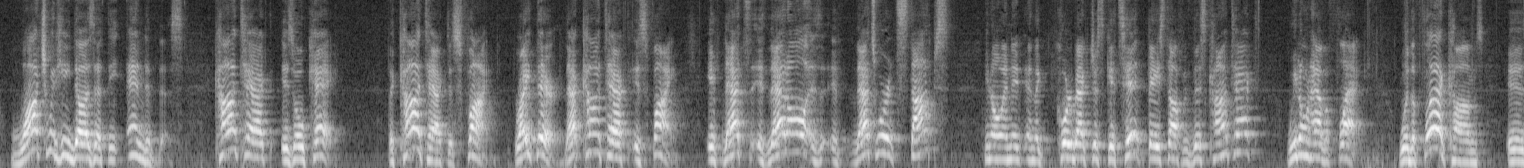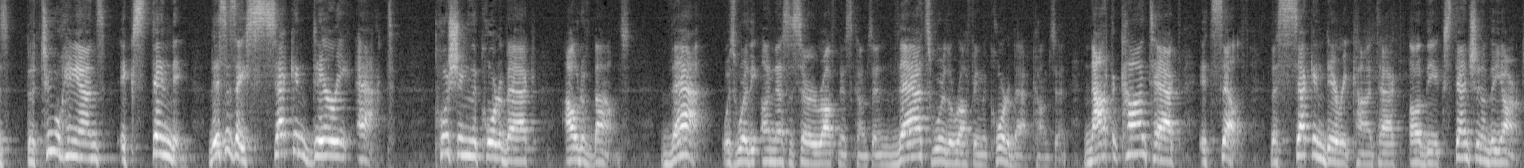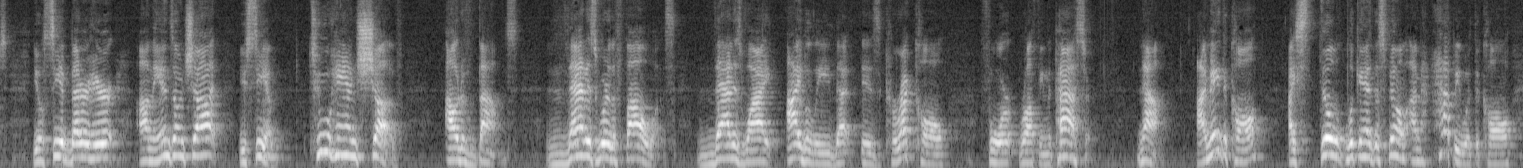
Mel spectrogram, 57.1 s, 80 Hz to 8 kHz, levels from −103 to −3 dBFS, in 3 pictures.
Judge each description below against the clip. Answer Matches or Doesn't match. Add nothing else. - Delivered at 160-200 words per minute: Matches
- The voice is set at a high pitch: Matches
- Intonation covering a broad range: Matches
